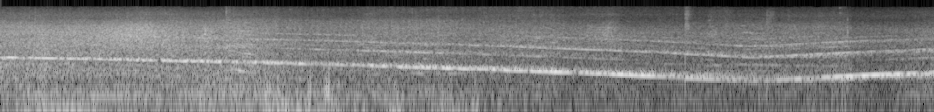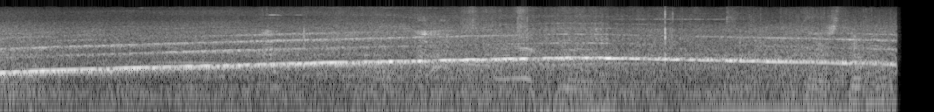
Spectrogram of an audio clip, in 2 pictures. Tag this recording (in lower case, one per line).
speech
vehicle
car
